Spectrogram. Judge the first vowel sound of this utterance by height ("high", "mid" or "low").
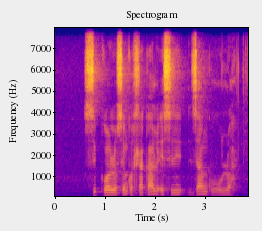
high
